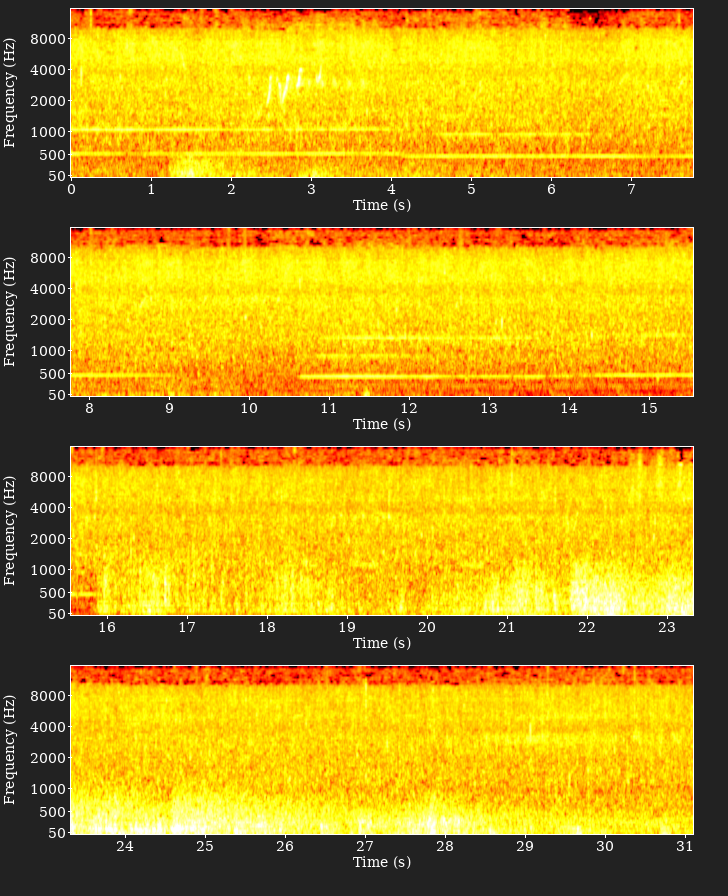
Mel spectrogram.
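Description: A Native American flute holds a few long, slow notes over steady rain. About halfway through, a long roll of thunder starts suddenly, swells to the loudest sound and eases off near the end.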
